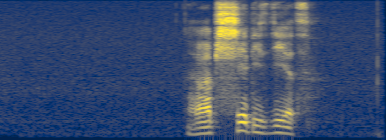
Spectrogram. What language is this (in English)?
Russian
